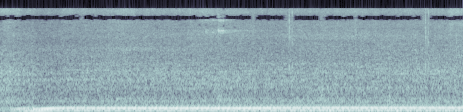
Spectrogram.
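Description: Jeep engine revving up over about half a second, then running at a steady, even pitch under load while pulling through deep snow.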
